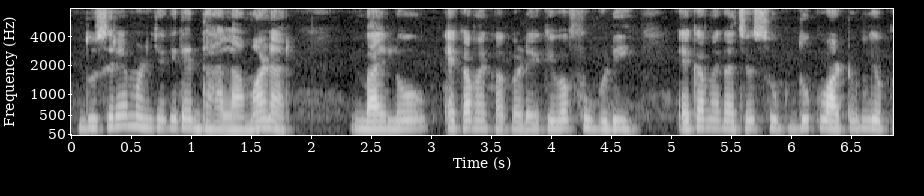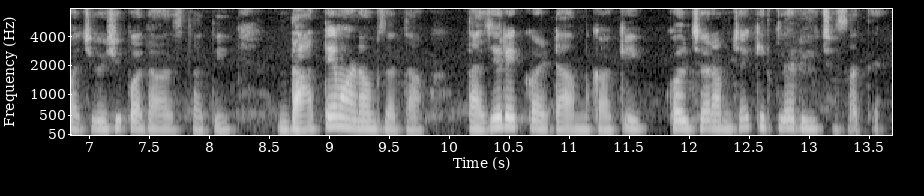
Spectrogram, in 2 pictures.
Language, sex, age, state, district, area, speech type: Goan Konkani, female, 30-45, Goa, Salcete, urban, spontaneous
